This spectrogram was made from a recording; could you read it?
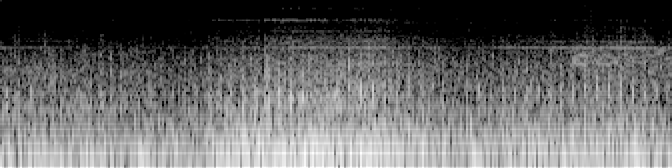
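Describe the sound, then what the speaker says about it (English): A helicopter in the video game Call of Duty: DMZ, Modern Warfare II, keeps up a steady rotor thrum that swells slightly midway, heard clearly behind faint background game sounds. "Don't push where that chopper is, it'll start shooting at you."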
